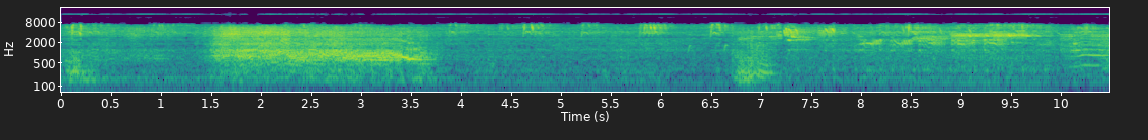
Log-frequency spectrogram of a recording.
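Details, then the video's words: African elephant giving a single loud, rough, blaring call lasting about two seconds. Quieter chirps and whistles from birds follow, with a short low thump in the middle. "African elephant sound effect"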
